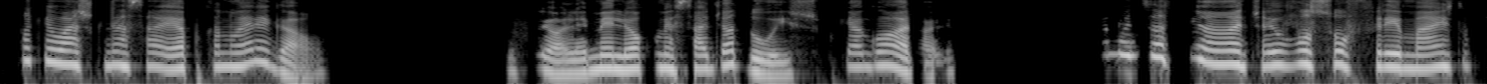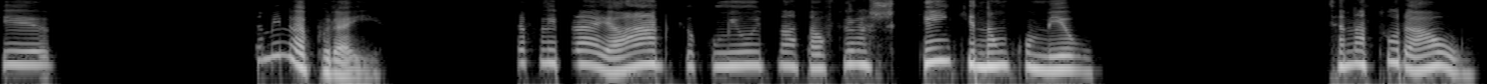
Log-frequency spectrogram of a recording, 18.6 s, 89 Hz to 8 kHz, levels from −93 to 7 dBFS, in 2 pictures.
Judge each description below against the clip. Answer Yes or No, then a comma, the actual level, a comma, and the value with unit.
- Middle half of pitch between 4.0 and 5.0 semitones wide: Yes, average, 4.3 semitones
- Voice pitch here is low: No, high, 240 Hz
